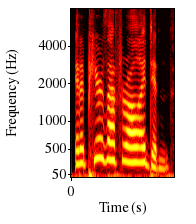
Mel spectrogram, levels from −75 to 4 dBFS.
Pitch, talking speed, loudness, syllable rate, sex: 255 Hz, 230 wpm, -14 LUFS, 5.6 syllables/s, female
